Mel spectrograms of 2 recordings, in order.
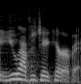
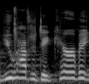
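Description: First: Said in the usual way. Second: Higher and louder, pressing the demand; the first, most desperate repeat; frantic insisting, raised voice; mock frantic plea. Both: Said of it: "screaming at the top of her lungs".

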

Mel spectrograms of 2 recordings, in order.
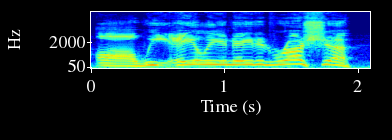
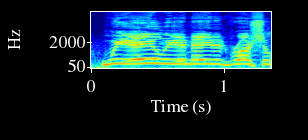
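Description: First: Said in the usual way. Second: Mocking echo, pitched higher and rising; incredulous echo. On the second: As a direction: throw the claim back in disbelief. Echoing the caller's claim.

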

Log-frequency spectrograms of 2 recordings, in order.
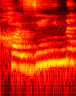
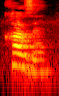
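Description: First: Cousin said with an o, KO-zin, rising; wrong vowel. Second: Cousin said KUZ-en with a short u, falling; corrected pronunciation. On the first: Teacher first says Cousin wrongly as kozin. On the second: Teacher corrects herself, saying cousin as kuzen. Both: Shown as a demonstration. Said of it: "no, cousin".

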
